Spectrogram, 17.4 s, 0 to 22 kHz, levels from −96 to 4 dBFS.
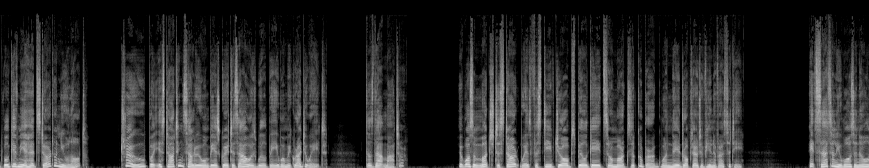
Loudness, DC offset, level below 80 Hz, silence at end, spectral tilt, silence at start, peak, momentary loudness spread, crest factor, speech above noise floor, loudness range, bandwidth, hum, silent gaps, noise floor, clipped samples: -19 LUFS; under 0.1%; -64 dBFS; 0 s; -5 dB/octave; 0 s; -4 dBFS; 9 LU; 14 dB; 63 dB; 4 LU; 18 kHz; none; none; -82 dBFS; under 0.1%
